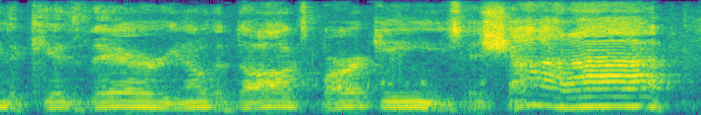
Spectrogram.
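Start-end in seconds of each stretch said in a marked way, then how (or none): 2.4-3.4 high, loud yell to silence the house; retold angry yell. Drunk husband to family and barking dog, angry yell. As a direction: imitate a drunk husband blowing up.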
